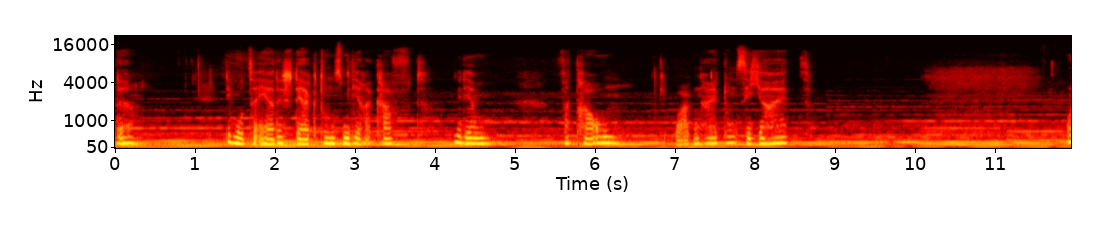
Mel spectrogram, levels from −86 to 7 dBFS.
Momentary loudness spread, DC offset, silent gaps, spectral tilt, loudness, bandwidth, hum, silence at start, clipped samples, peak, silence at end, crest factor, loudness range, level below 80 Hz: 14 LU; under 0.1%; none; -7 dB/octave; -22 LUFS; 14 kHz; none; 0 s; under 0.1%; -6 dBFS; 0 s; 16 dB; 6 LU; -48 dBFS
